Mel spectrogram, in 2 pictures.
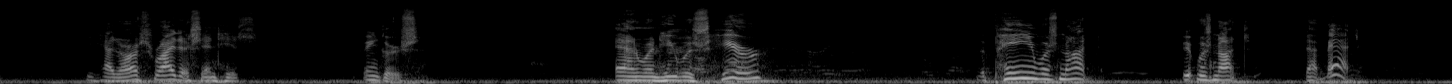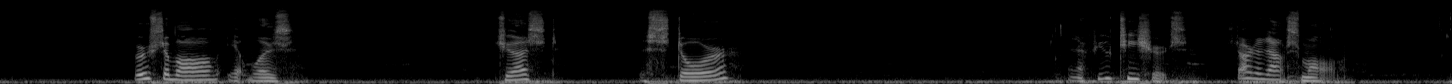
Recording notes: It’s all live from Camp RZR. Welcome to Glamis.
